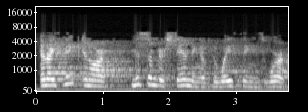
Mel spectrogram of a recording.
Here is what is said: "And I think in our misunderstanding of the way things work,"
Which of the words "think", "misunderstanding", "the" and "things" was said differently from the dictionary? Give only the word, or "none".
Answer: none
